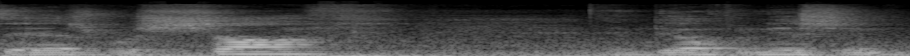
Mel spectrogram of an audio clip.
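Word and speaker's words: רֶשֶׁת: the brother's lesson, and it's Strong's H 7568, pronounced as Rashaf, and definition 3 of leaders leading people to sin.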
